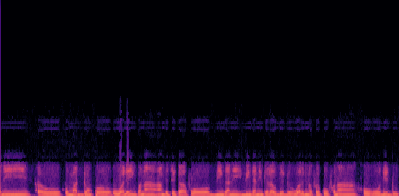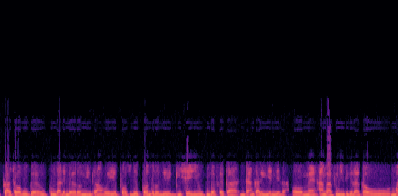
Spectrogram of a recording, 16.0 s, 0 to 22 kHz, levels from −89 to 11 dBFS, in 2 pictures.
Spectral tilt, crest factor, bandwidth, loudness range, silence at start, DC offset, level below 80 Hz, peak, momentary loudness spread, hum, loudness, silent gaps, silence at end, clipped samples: -8 dB/octave; 14 dB; 8.2 kHz; 1 LU; 0 s; under 0.1%; -54 dBFS; -8 dBFS; 3 LU; none; -23 LUFS; none; 0 s; under 0.1%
